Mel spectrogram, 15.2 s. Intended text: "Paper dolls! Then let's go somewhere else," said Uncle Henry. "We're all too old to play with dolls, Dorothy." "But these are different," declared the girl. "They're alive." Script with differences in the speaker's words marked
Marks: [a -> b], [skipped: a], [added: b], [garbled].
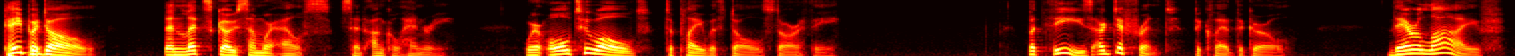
"Paper [dolls! -> doll] Then let's go somewhere else," said Uncle Henry. "We're all too old to play with dolls, Dorothy." "But these are different," declared the girl. "They're alive."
